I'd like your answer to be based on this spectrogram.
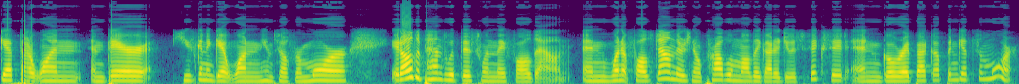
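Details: Adult speaker; fluent aphasia.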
